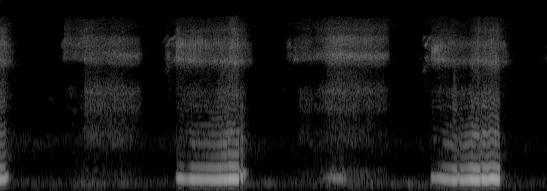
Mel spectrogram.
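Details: Domestic cat snoring while asleep: loud buzzy nasal snores on each in-breath, about every two and a half seconds, with soft airy hissing out-breaths between them. The room is otherwise quiet.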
